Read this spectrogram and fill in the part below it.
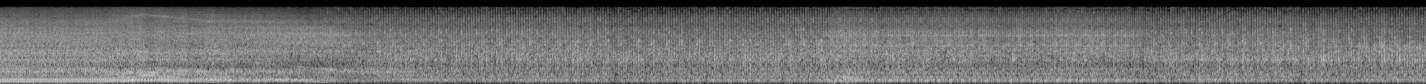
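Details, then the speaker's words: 1980 International Scout II, factory Nissan SD33T turbo diesel just rebuilt, still cold, idle speed drifting down: hard, loud, steady clatter at idle with no rev change; owner unsure whether the cam causes the loudness; loud diesel idle. "it's idling right now at about 7500 and teetering down because it's still cold so uh that's what it sounds like it's pretty loud compared to some of the others that I've Just Seen on on YouTube"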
